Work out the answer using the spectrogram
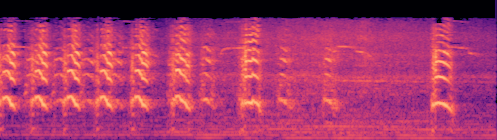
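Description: Herring gull giving a quick run of loud, nasal, yelping calls that slow and fade, then one final strong yelp, over a faint low hum.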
